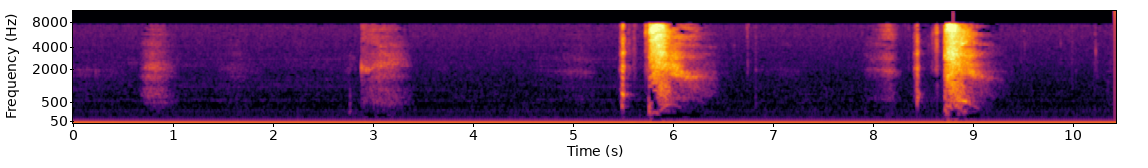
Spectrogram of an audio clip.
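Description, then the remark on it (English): A person sneezes again and again, with softer breathy bursts building into two sharp, loud sneezes near the end, over a steady low hum. “Sneezing today.”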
